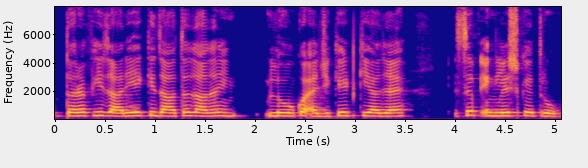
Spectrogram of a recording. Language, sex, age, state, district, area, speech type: Hindi, female, 18-30, Madhya Pradesh, Gwalior, rural, spontaneous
